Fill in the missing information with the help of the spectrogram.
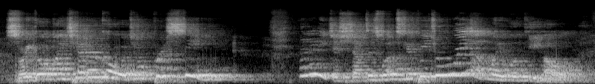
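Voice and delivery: high, put-on mum voice; hammed-up, high-pitched mum impression; imitating someone's mum. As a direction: play a mum telling a saucy tale. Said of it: "euphemisms your mum might use".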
